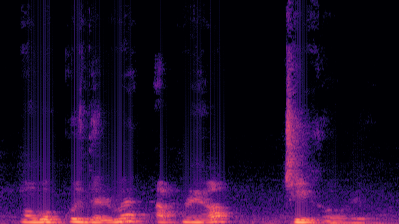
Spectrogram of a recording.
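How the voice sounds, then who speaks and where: A man's voice, high in pitch, has a dark, mellow tone and ordinary pitch variation. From Uttar Pradesh, India. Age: 80s+. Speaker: devotee sharing experience. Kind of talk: testimony.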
